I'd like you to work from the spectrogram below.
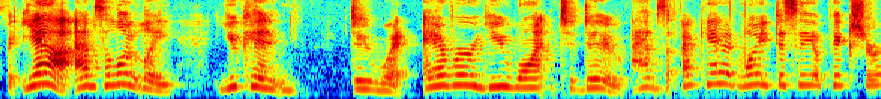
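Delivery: excited reply to a viewer's question; excited answer. Real, not acted. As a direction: answer a viewer with a happy burst.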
